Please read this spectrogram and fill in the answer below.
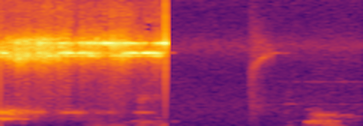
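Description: A steady, high-pitched whine or chirring, with a faint voice underneath, that cuts off abruptly about a second in.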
